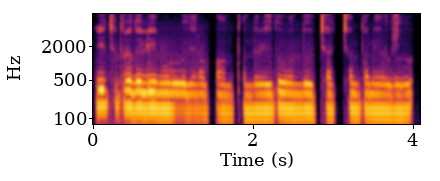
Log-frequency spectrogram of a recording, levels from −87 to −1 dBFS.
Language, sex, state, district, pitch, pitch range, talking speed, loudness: Kannada, male, Karnataka, Koppal, 140 Hz, 140-150 Hz, 145 wpm, -16 LUFS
